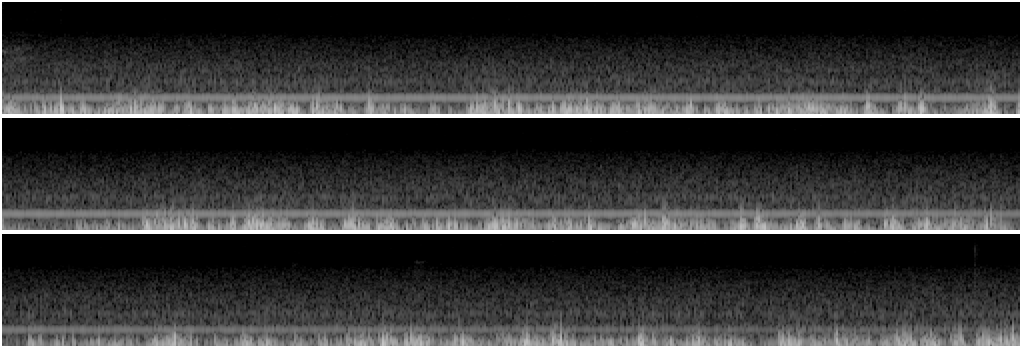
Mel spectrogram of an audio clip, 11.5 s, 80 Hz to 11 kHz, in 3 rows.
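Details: Restored 1960s Phoenix 16" box fan by Frigid with General Electric motor, just cleaned and serviced, toggle switch replacing the original, started on low and slow to warm up: steady low hum, even airflow, no knocking; normal running.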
